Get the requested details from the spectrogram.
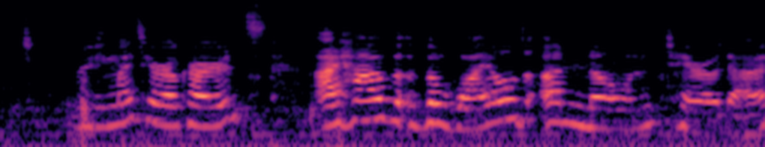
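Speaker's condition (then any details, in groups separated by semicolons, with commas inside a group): No condition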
